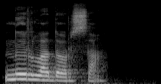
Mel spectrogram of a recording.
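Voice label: "нырладорса", Komi, female; audio dict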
